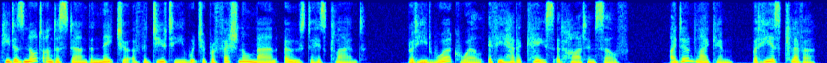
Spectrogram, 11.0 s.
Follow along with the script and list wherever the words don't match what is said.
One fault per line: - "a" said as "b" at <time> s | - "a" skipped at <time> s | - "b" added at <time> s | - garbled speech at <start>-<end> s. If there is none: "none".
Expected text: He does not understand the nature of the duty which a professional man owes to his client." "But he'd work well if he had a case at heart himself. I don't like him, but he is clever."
none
